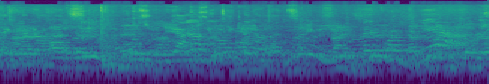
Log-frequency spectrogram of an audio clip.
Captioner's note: chatter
